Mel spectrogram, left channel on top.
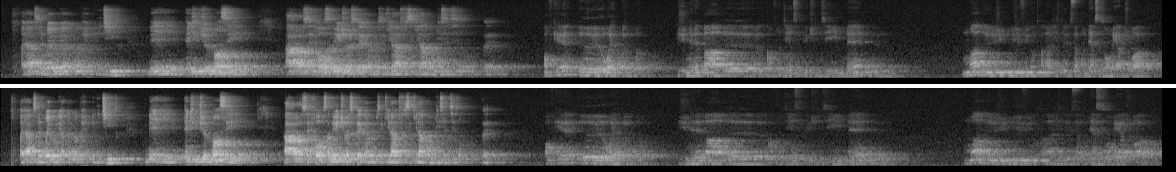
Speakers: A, on the right; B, on the left.
A: incroyable. C'est vrai, le Real n'a pas eu les titres, mais individuellement, c'est ah, alors c'est fort, ça mérite du respect quand même, ce qu'il a, ce qu'il a accompli cette saison. Ouais,
B: Ok, euh, ouais, ouais, ouais. Je ne vais pas euh, contredire ce que tu dis, mais euh, moi, euh, j'ai une- j'ai fait une autre analyse de sa première saison au Real, tu vois.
